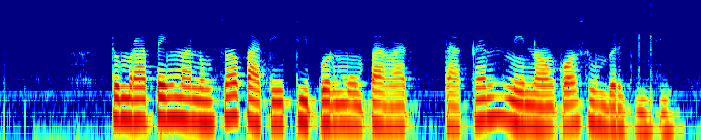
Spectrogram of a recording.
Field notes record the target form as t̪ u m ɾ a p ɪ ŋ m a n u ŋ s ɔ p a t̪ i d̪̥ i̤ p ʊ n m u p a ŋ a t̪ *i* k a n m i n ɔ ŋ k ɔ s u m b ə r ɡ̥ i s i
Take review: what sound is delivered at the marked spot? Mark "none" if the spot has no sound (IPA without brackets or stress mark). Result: a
